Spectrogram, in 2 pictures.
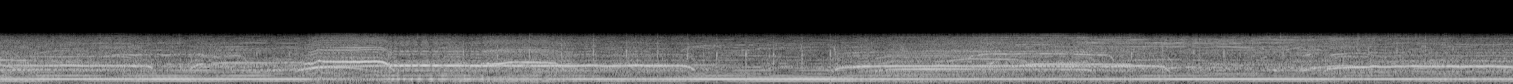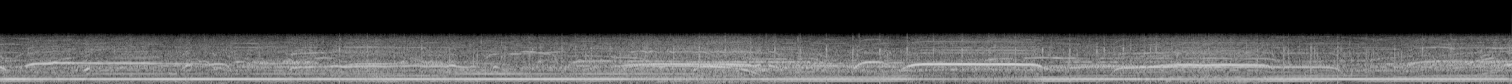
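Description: Live rock band playing in a large hall: steady low held chords with a sung melody over them, and shouts and whoops from the crowd.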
